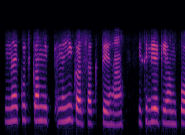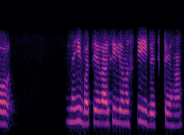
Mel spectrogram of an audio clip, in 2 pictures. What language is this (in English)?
Urdu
